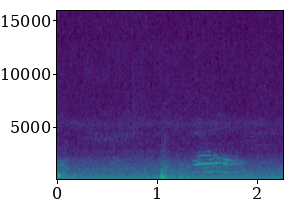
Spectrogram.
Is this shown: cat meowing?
yes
